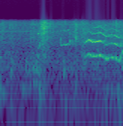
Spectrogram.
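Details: Thin, wavering high whines rise and then fall from a seven-week-old Yorkshire Terrier puppy in a litter of five, after a few faint yips and rustles inside the whelping box.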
